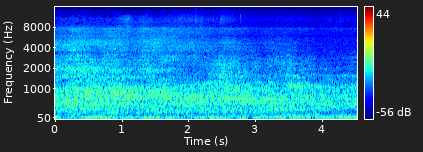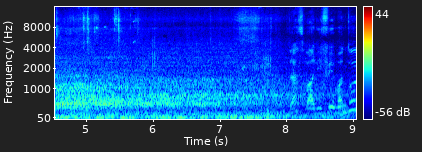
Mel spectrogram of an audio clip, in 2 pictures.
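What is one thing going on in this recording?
Wind blusters loudly across the water.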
